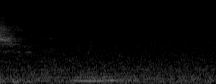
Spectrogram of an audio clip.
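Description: A quiet pause in speech: low room tone, with a faint short hum of a voice a little under a second in.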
